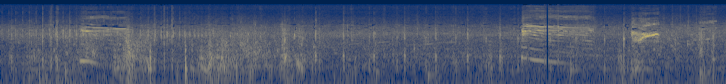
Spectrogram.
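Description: A ship's engine roars steadily throughout, a dense continuous rumble with a washing, noisy texture, while a few brief higher-pitched cries rise above it near the end.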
